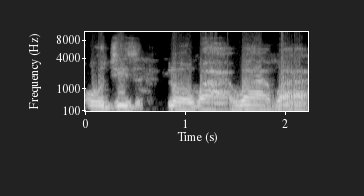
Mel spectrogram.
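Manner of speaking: fake, high, drawn-out anguished wailing cry. Showing a way of crying that the speaker says she did not cry: mock anguished crying. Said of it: "I wasn't crying like".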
